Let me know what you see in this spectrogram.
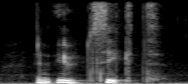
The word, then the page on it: view: /vjuː/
